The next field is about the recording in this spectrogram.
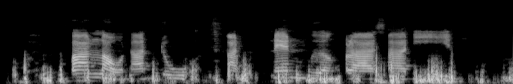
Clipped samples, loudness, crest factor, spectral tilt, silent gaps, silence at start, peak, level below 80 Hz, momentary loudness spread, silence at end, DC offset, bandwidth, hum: under 0.1%; -19 LUFS; 18 dB; -7 dB/octave; none; 0.1 s; -2 dBFS; -36 dBFS; 9 LU; 0 s; under 0.1%; 8.6 kHz; none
